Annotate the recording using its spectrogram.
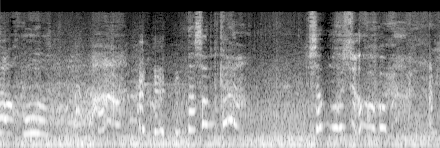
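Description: People talking and exclaiming inside a car, with the low steady rumble of the car's cabin under their voices.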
